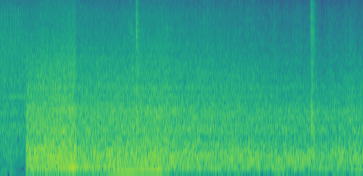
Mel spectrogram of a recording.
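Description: Engine of a narrow-gauge railway motor coach running, a low hum under a steady rushing noise. It comes in suddenly about half a second in, with the hum deepest for the first few seconds, and two faint clicks later on.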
